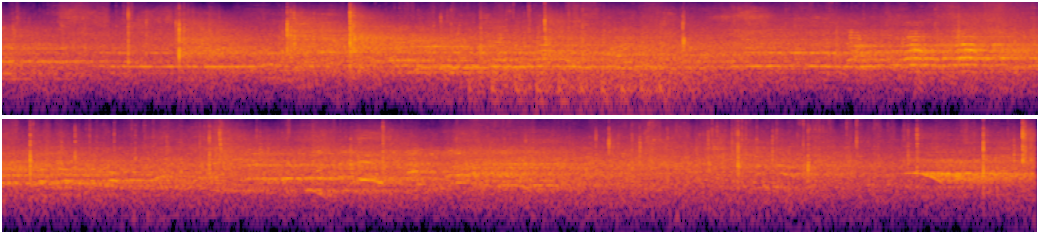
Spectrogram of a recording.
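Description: A crowd chants and cheers in an echoing arena.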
